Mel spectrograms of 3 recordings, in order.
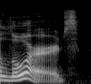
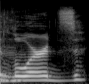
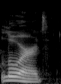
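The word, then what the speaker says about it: Lourdes: She went to Lords. I I say Lords even though I shouldn't. I know you don't pronounce the S, but the the village in France.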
